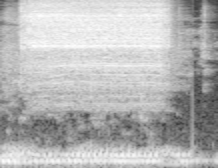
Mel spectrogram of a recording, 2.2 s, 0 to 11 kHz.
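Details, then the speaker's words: Cheap online rotary tattoo machine fitted with an 11 magnum cartridge needle: high buzzing whir with a low rattling motor beat that fades and stops, louder than with standard needles; struggles and stalls with the cartridge needle. "you can see it won't work with cartridge needles sometimes it just had some hard"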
